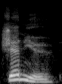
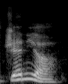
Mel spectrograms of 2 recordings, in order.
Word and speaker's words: genu: for me to learn apparently it's pronounced genu or plural is Gena genu Gena genu Jor there we go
